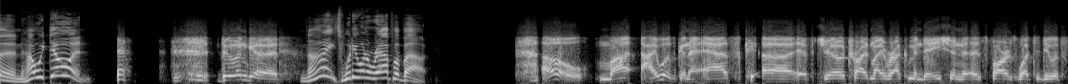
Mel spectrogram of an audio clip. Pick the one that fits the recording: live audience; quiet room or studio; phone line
phone line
